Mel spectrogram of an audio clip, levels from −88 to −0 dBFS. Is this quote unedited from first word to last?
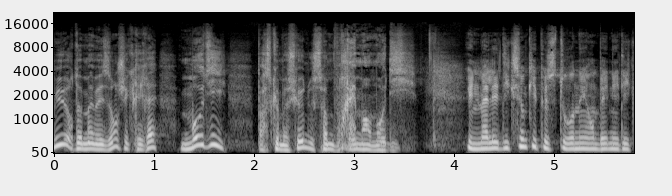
yes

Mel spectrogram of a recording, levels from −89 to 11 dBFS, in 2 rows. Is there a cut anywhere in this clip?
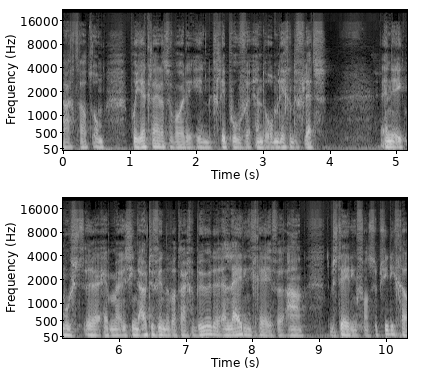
no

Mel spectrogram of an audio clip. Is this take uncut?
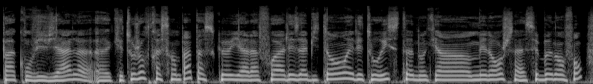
yes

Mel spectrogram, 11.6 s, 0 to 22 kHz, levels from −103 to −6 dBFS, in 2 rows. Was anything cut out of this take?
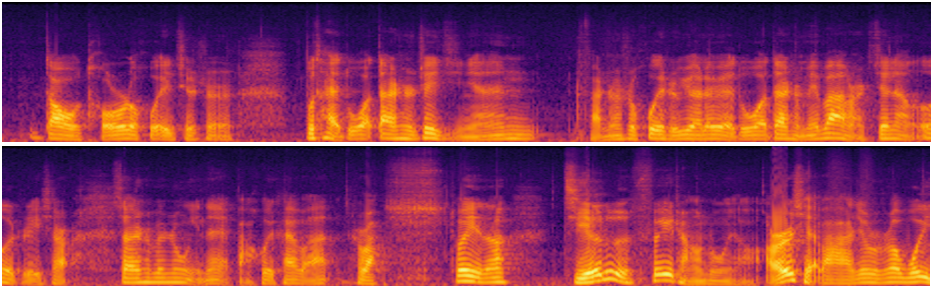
yes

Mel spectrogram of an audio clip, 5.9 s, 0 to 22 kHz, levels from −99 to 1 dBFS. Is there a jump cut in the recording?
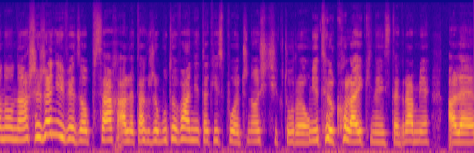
yes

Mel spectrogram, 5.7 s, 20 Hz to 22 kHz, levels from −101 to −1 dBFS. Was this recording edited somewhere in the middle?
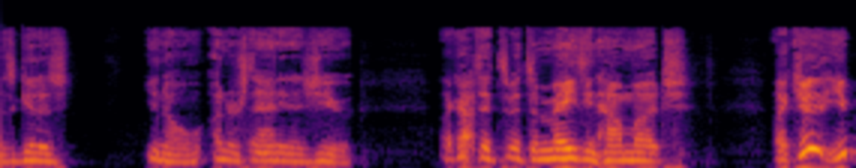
yes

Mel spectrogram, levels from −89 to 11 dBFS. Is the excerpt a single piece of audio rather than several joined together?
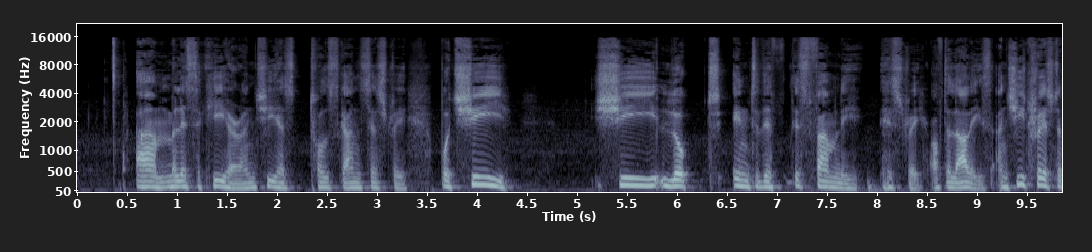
yes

